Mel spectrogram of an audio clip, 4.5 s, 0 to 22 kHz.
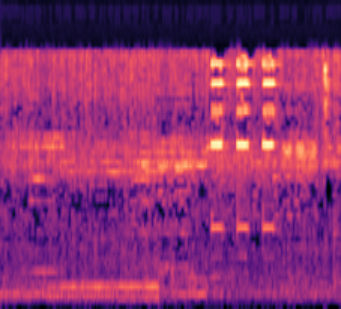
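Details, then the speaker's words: Three short, evenly spaced high beeps over a quiet room 5 to 8 seconds after pressing the host's CDDE button twice and the smoke detector's button, confirming the smoke detector has paired with the smart home host device. "We wait for 5 to 8 seconds to hear 3 beeps. This indicates that the adding has been successful."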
